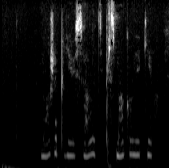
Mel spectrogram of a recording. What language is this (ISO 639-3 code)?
bel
